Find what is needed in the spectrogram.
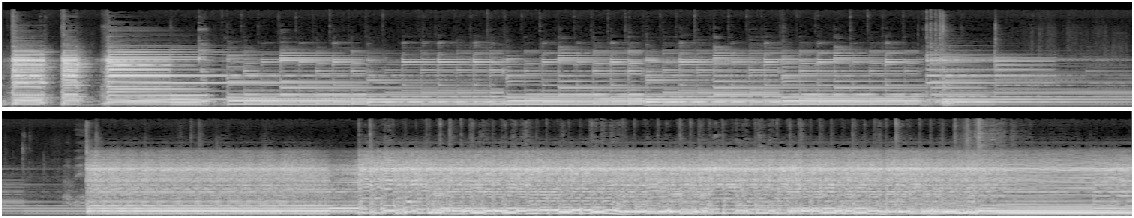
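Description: Custom electric guitar played through a Mesa Boogie amp: picked notes and chords in a cleaner tone, left ringing and fading, then about halfway through a sudden switch to a heavily distorted tone with fast, dense riffing.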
